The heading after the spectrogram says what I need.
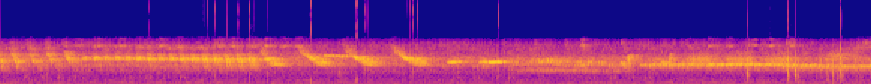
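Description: A canary sings a long, high, rolling trill broken by a few quick descending whistled slurs, with no other clear sounds.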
